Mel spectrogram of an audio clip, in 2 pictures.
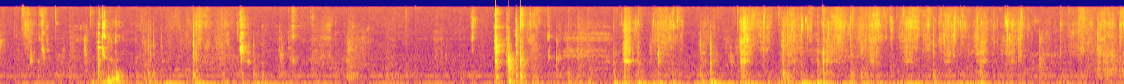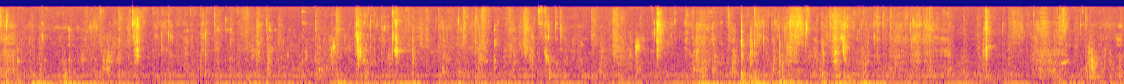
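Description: Close-miked chewing and wet mouth smacks of a person eating rice and meat by hand, with irregular clicks. A faint steady hum lies underneath.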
